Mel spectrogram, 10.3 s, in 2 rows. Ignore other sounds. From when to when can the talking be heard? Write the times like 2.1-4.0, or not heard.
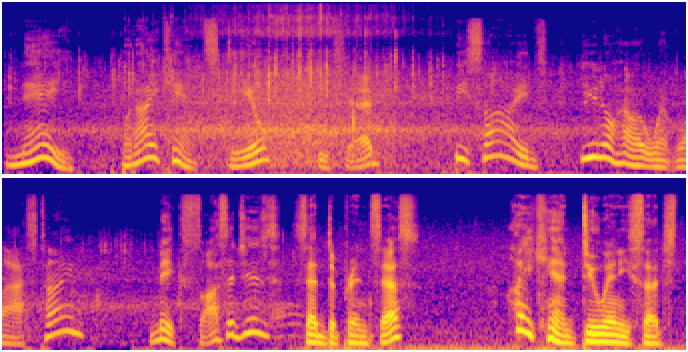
0.0-8.2, 8.9-10.2.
